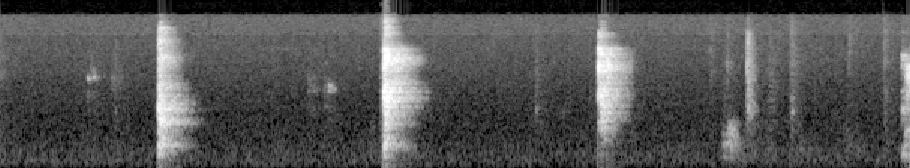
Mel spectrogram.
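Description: African grey parrot making three short, sharp sounds about a second and a half apart, with a fainter one and a click near the end.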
